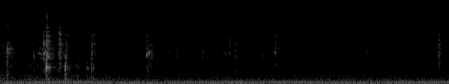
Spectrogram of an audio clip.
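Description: Faint scattered clicks and light clinks from a spider-type microphone shock mount being handled and fitted onto the threaded top of a mic stand, the clearest about half a second in.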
